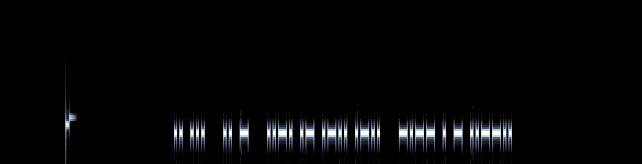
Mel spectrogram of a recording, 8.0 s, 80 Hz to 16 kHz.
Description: Morse code, heard as a keyed tone, about 34 wpm, 700 Hz. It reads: IS IT FALL YET?
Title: Sentences from Top 1000 Words - Review Part 2 - 35wpm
